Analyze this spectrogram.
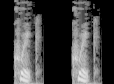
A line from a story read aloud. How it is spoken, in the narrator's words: said the former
